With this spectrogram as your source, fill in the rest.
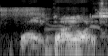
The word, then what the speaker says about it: Dionysus: Dionysus.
